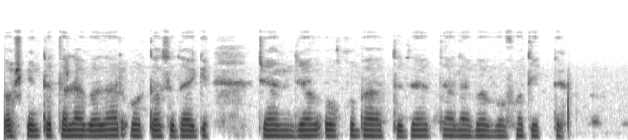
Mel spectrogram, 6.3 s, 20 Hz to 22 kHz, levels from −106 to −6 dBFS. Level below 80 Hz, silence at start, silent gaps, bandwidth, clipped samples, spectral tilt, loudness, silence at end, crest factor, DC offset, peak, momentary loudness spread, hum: -76 dBFS; 0.05 s; none; 8 kHz; under 0.1%; -7.5 dB/octave; -35 LUFS; 0.3 s; 18 dB; under 0.1%; -16 dBFS; 9 LU; none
